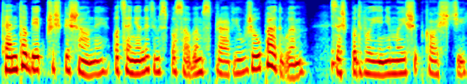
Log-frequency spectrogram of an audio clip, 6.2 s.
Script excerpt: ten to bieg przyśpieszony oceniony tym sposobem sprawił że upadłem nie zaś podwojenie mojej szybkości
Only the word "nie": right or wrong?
wrong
